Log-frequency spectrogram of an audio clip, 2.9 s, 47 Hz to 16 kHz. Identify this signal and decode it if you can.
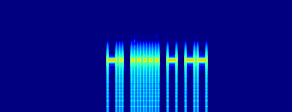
Morse code, heard as a keyed tone, about 40 wpm, 700 Hz. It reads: N5TM
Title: Easy Call Signs Repeated 3x - 40wpm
